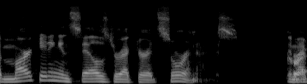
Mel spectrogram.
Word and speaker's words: Sorinex: again you're the marketing and sales director at sorinex am I pronouncing that correctly yep and this might seem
